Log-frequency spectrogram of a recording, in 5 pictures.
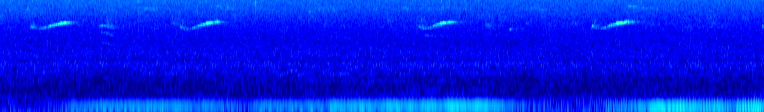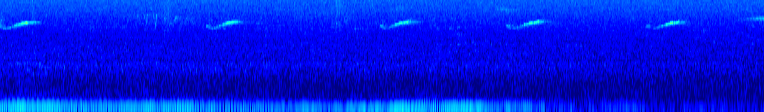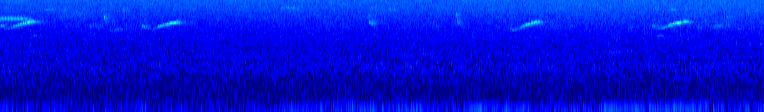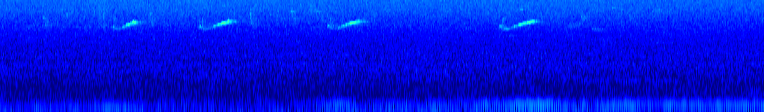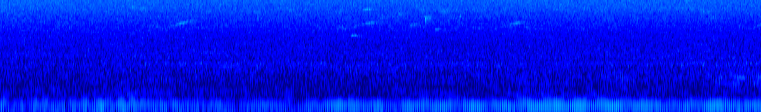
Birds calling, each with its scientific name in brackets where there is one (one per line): Eastern Wood-Pewee (Contopus virens)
